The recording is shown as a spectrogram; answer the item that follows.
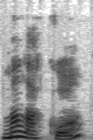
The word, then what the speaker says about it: Молоко: Letter O is not stressed, then it is pronounced as A sound, like in examples Молоко, Москва, Мороз.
